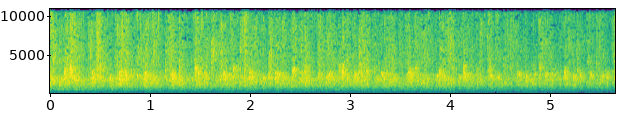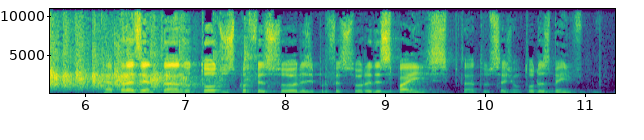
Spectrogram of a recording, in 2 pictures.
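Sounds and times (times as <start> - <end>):
Brazilian audience applause for teachers: 0.0 - 7.7
speech: 6.2 - 11.2.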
